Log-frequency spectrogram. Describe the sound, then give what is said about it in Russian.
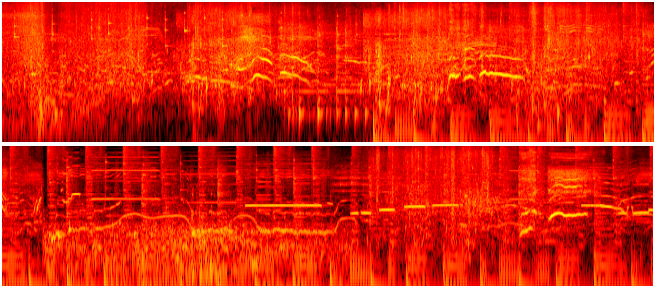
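Water splashes and sloshes steadily as people climb one after another into a swimming pool, a busy churning that continues throughout, with faint voices and other background sounds mixed in. “Так, забирайтесь в воду. Я первая. Вторая.”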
